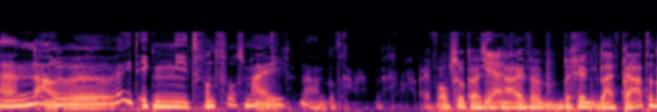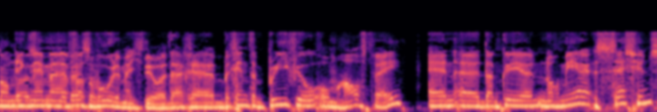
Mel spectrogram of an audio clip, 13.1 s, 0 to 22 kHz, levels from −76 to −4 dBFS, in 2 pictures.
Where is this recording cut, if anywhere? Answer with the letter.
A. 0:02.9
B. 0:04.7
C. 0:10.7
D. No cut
C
